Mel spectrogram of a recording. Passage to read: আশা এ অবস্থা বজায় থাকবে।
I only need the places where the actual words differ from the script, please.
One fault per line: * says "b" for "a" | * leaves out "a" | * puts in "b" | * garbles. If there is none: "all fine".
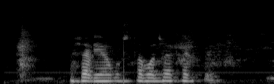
all fine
